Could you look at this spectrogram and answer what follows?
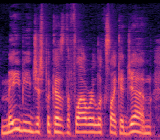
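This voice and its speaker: Guy doing a casual reaction video, slightly high voice, kinda thinking out loud and guessing as he goes. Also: moderate pace. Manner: thinks aloud, speculative, chuckling asides. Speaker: YouTube reaction host. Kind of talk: live reaction, reading comic dialogue aloud with casual commentary.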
